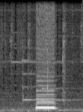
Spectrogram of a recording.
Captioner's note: dashcam driver honks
